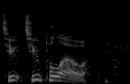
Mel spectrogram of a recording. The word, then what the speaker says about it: Tupelo: So, tell me how to pronounce means to reach all the way down at that speed. Tupo tupulo Tupelo.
